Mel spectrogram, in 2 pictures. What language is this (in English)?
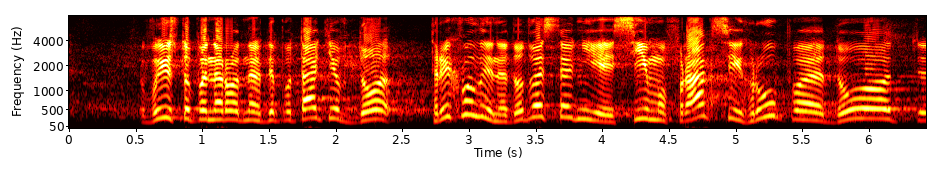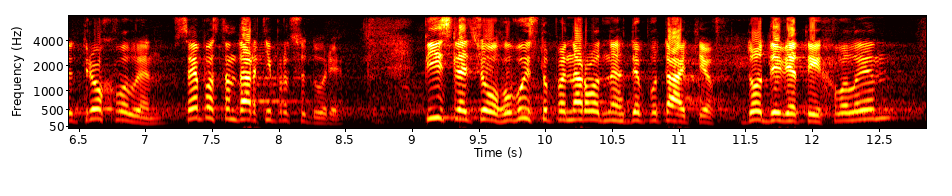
Ukrainian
